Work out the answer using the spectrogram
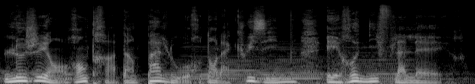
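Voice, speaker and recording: A man reading a children's fairy tale aloud, telling it in a slow, expressive way. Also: on the low side, over music. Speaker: narrator.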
